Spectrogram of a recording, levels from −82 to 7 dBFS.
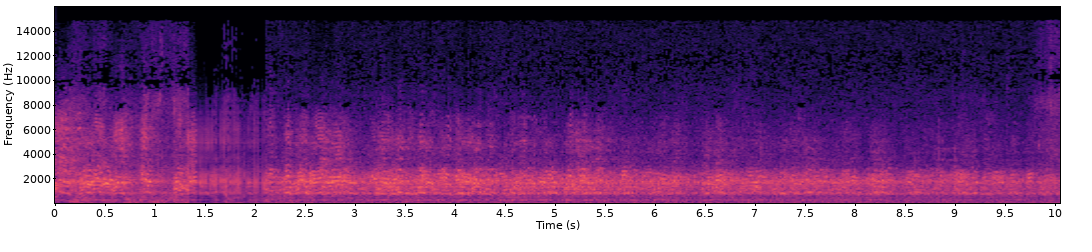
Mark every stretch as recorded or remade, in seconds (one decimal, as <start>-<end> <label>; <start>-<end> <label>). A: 0.0-1.4 recorded; 1.4-2.1 remade; 2.1-10.1 recorded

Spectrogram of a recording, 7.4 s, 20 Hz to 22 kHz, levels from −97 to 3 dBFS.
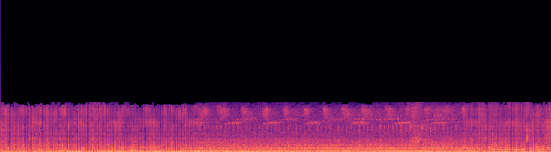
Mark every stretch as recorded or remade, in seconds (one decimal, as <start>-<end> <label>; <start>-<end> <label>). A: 0.0-2.6 remade; 2.6-6.2 recorded; 6.2-7.4 remade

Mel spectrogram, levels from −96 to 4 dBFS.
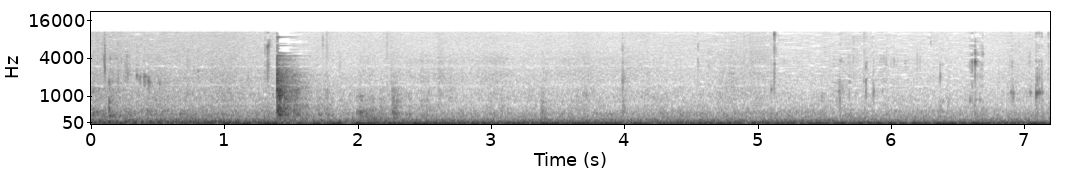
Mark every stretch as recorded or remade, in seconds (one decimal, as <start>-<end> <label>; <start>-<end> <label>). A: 0.0-7.2 recorded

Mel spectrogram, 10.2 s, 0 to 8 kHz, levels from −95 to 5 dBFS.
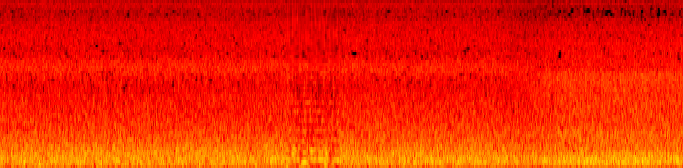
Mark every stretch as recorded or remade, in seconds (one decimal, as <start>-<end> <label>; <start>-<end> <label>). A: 0.0-4.3 recorded; 4.3-5.1 remade; 5.1-10.2 recorded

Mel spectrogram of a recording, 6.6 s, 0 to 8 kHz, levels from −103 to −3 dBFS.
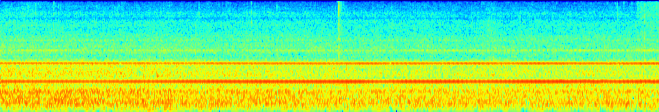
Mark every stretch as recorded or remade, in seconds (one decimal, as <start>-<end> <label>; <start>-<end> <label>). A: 0.0-5.6 recorded; 5.6-6.6 remade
